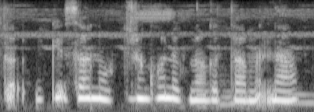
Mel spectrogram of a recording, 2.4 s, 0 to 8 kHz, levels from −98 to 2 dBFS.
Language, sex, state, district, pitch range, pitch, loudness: Garo, female, Meghalaya, South Garo Hills, 220-265 Hz, 245 Hz, -13 LUFS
